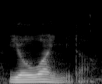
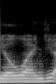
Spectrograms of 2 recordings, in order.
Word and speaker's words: 여호와: 모세에게 주셔서 밝히신 이름 여호와입니다. 더러는 야훼라고 하기도 합니다. 우리가 야훼인지 여호와인지 알 수 없는 이유가 성경에서 히브리어의 모음이 원래 없었기 때문입니다. 그래서 그 발음의 차이가 있었고 유추할 수밖에 없었던 것입니다.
